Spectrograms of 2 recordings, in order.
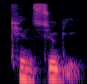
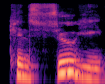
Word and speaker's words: kintsugi: Um, and the motto is this old, uh, apparently Japanese saying, and it's kintsugi, Kintsugi, kintsugi, which means technically golden joinery or golden repair.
